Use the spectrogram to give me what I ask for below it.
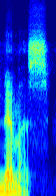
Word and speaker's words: NMMSS: This program is identified using the acronym NMSS pronounced NEMUS. NEUS stands for the Nuclear Materials Management and Safeguard System. Nimus is the US national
